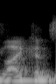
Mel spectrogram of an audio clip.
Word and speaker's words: lichens: So just to help anyone who made the same mistake I did and spent their entire life mispronouncing lichens as lichens, this is not lichens from Underworld.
